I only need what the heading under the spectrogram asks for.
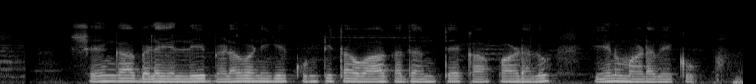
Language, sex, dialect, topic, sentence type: Kannada, male, Central, agriculture, question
